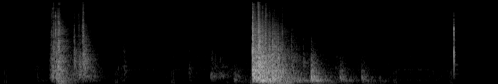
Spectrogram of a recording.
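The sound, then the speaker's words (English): A door swings and shuts with a solid thunk, followed by a second heavier slam with some rattling, then a brief sharp click of the latch, with no talking. “And you're going to walk through that door, and you're going to close it behind you, and you ain't never going back.”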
